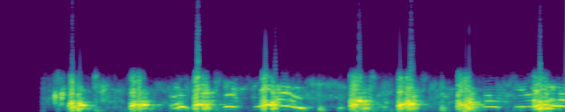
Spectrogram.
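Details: Border Collie Frank, wedged into a bird seed bag, barking while being photographed indoors; a steady series of short, sharp, harmonic barks comes roughly every half second, around ten in all, with possible faint voices.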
